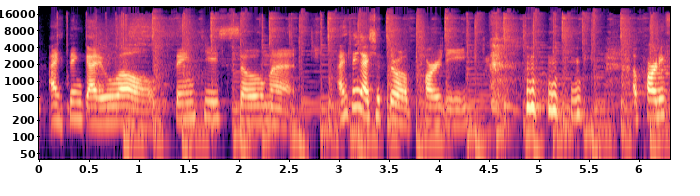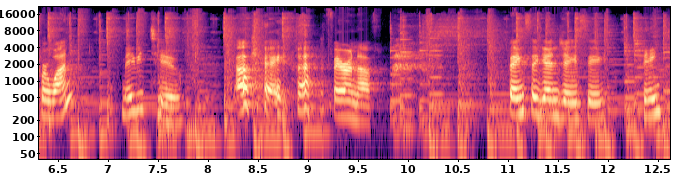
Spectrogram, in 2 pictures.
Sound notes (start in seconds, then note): 4.5 chuckles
